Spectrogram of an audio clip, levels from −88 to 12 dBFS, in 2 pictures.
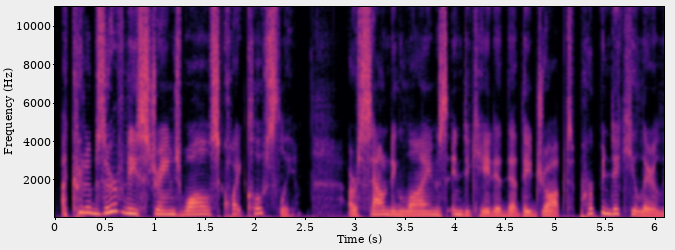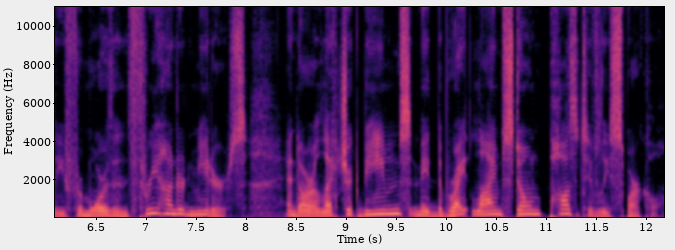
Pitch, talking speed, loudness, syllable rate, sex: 195 Hz, 160 wpm, -17 LUFS, 5.6 syllables/s, female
